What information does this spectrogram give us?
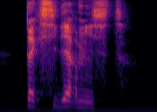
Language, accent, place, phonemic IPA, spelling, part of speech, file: French, France, Lyon, /tak.si.dɛʁ.mist/, taxidermiste, noun, LL-Q150 (fra)-taxidermiste.wav
- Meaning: taxidermist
